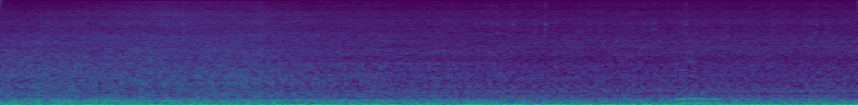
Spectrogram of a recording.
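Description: A car driving along a road: a steady low rumble of engine and road noise.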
